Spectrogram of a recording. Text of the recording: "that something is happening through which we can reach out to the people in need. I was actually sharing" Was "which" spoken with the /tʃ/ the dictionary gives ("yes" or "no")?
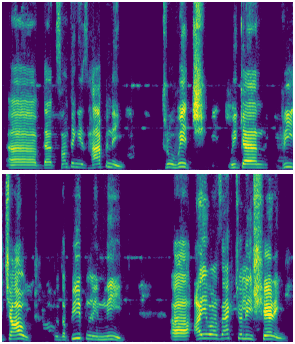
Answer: yes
